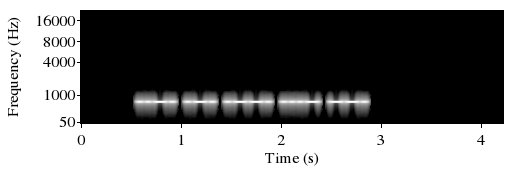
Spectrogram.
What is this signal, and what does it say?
Morse code, heard as a keyed tone, about 30 wpm, 700 Hz. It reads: FRPVG
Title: Code Groups - 5 Letters - 30wpm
